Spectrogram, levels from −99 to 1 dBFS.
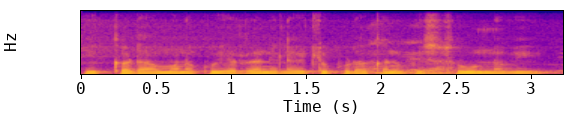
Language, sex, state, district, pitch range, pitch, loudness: Telugu, male, Telangana, Mahabubabad, 110-120 Hz, 115 Hz, -17 LUFS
